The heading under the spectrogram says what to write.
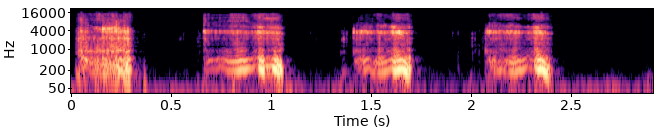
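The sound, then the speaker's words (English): Four harsh, raspy bursts of someone clearing and scratching the back of their throat, evenly spaced with short silent gaps between them, rough and fairly loud with no talking. “It's like clearing, you're like itching the back of your throat.”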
